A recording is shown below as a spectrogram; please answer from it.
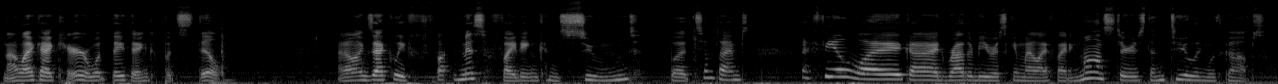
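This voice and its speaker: A woman's voice: medium pitch, expressive, measured pace, a bit bright, a little hiss or hum. A woman voicing a world-weary female detective, a former magical girl, with wry, defensive muttering in a visual novel.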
